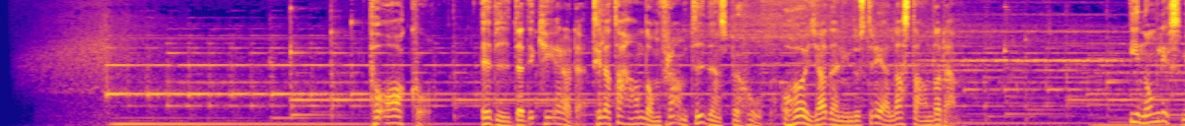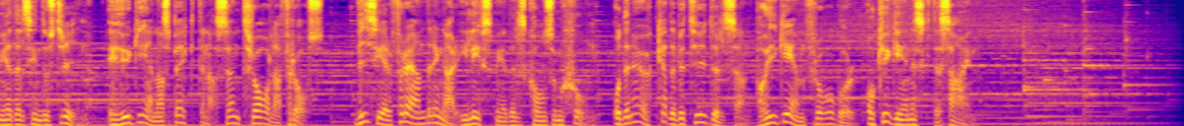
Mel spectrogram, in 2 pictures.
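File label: Swedish commercial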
